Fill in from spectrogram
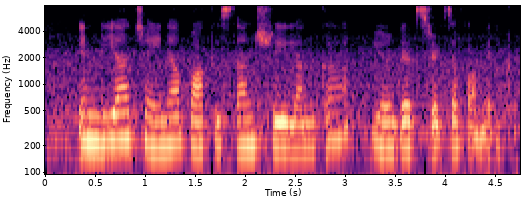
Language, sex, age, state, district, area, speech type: Sanskrit, female, 45-60, Karnataka, Mysore, urban, spontaneous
